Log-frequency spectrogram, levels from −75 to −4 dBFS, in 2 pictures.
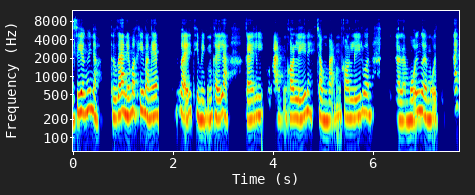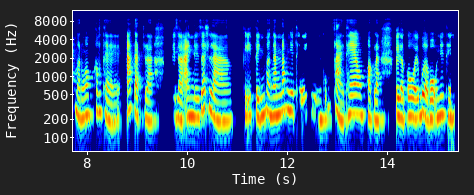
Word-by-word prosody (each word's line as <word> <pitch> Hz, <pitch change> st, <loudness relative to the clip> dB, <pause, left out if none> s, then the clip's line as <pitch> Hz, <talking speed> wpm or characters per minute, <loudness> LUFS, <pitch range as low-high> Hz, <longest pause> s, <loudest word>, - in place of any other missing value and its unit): riêng 255 Hz, +6 st, +4 dB
ấy 295 Hz, -, +2 dB
nhỉ. 275 Hz, -5 st, +3 dB, 0.3 s
Thực 215 Hz, -1 st, -1 dB
ra 275 Hz, +3 st, +8 dB
nếu 225 Hz, -1 st, +3 dB
mà 275 Hz, -, +2 dB
khi 280 Hz, 0 st, +2 dB
mà 235 Hz, -4 st, +3 dB
nghe 220 Hz, +2 st, +3 dB
nói 235 Hz, 0 st, +4 dB, 0.3 s
như 270 Hz, -, -20 dB
vậy 260 Hz, -, +6 dB
ấy 265 Hz, -, +2 dB
thì 240 Hz, -, -3 dB
mình 200 Hz, -1 st, +1 dB
cũng 205 Hz, +2 st, -2 dB
thấy 215 Hz, -2 st, +3 dB
là 240 Hz, -4 st, +2 dB, 0.3 s
cái 215 Hz, +4 st, +1 dB
của 300 Hz, -, -20 dB
bạn 210 Hz, -, +3 dB
cũng -, -, -8 dB
có 215 Hz, -2 st, +3 dB
lý 210 Hz, +2 st, +2 dB
này, 265 Hz, -2 st, -1 dB
chồng 200 Hz, -4 st, +1 dB
bạn 190 Hz, -, 0 dB
cũng -, -, -6 dB
có 210 Hz, -1 st, 0 dB
lý 210 Hz, +2 st, 0 dB
luôn. 255 Hz, -2 st, -1 dB, 0.4 s
Bây -, -, -41 dB
giờ 195 Hz, -, +1 dB
là 190 Hz, -, -1 dB
mỗi 205 Hz, +8 st, +2 dB
người 265 Hz, -6 st, +4 dB
mỗi 200 Hz, -1 st, +1 dB, 0.3 s
cách 290 Hz, 0 st, -2 dB
mà, 225 Hz, -, 0 dB
đúng 210 Hz, +1 st, -2 dB
không? 240 Hz, 0 st, -2 dB
Không 265 Hz, 0 st, -4 dB
thể 190 Hz, -3 st, -4 dB
áp 280 Hz, +1 st, +4 dB
đặt 235 Hz, -2 st, +1 dB
là 185 Hz, -3 st, -1 dB, 0.4 s
bây 215 Hz, -, -11 dB
giờ 205 Hz, -, +2 dB
anh 225 Hz, +3 st, +3 dB
đấy 215 Hz, -1 st, -2 dB
rất 285 Hz, +4 st, -1 dB
là 185 Hz, -7 st, +1 dB, 0.3 s
kỹ 225 Hz, 0 st, -4 dB
tính 220 Hz, +2 st, +1 dB
và 265 Hz, -2 st, -2 dB
ngăn 230 Hz, +2 st, +2 dB
nắp 285 Hz, +1 st, 0 dB
như 275 Hz, -1 st, +1 dB
thế 195 Hz, -7 st, -6 dB, 0.2 s
mình 210 Hz, -5 st, -6 dB
cũng 175 Hz, -5 st, -9 dB
phải 195 Hz, -4 st, +1 dB
theo 245 Hz, +1 st, +1 dB
hoặc 210 Hz, -2 st, -2 dB
là 190 Hz, 0 st, 0 dB, 0.3 s
bây 225 Hz, -, +3 dB
giờ 210 Hz, -, +2 dB
cô 225 Hz, 0 st, +2 dB
ấy 210 Hz, 0 st, +3 dB
bừa 225 Hz, -4 st, +3 dB
bộn 210 Hz, +1 st, +2 dB
như 235 Hz, +1 st, 0 dB
thế 210 Hz, -, -2 dB
225 Hz, 290 wpm, -22 LUFS, 205-255 Hz, 0.4 s, ra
